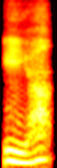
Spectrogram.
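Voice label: Vox Deny, Japanese; Scarlet; kingsraid audio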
